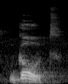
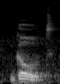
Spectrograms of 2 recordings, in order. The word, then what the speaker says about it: goat: ¿Cómo se pronuncia? Goat. Así se pronuncia en inglés. Goat.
